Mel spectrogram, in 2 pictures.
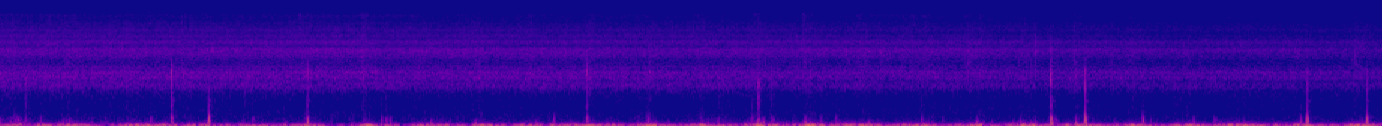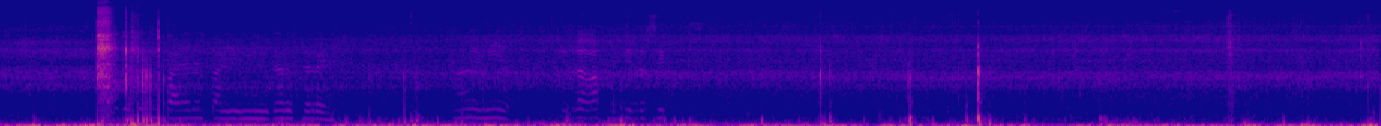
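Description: A stream trickles over rocks nearby.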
